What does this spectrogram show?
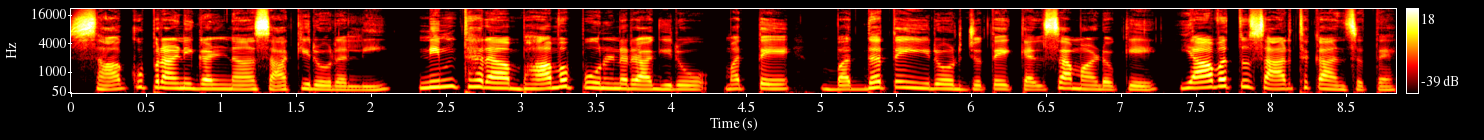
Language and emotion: Kannada, happy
